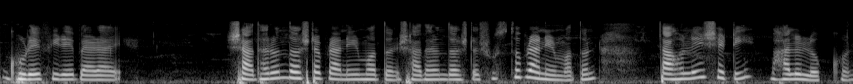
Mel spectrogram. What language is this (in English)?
Bangla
